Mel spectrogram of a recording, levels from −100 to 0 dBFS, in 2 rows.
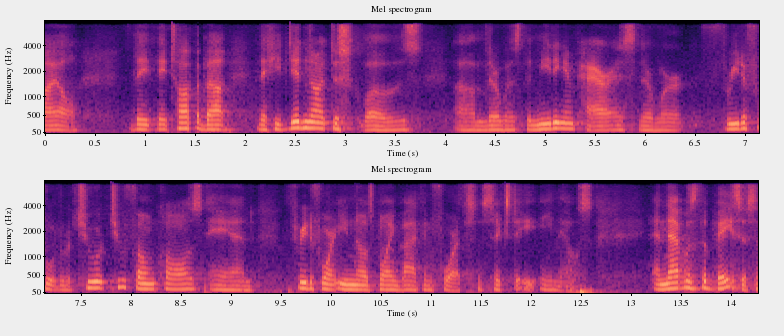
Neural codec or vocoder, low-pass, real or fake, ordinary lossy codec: codec, 24 kHz, 0.9 kbps, WavTokenizer, large speech release; 7.2 kHz; fake; AAC, 32 kbps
